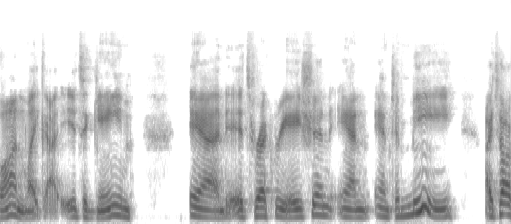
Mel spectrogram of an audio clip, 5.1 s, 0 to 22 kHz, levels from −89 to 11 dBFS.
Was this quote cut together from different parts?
no; 0 cuts

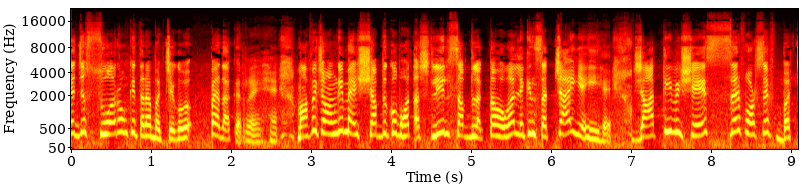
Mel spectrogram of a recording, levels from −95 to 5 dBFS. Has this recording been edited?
yes; 1 cut; at 7.0 s

